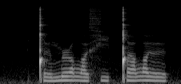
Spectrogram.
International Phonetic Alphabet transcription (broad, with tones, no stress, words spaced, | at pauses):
ǃɘ˧mə˞˥ lˠɘ˧xi˧ǃɐ˥ lˠɘ˥˧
